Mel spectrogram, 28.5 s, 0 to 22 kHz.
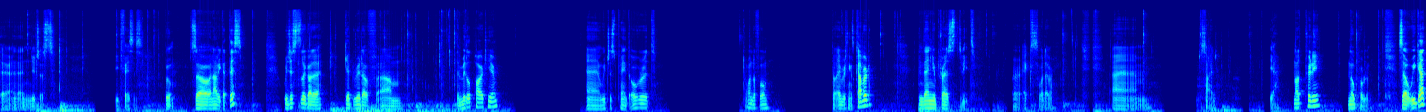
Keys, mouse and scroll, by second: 1.8 Delete, 2.9 middle click, 5.0 middle click, 6.6 KP_3, 7.6 shift+middle click, 8.3-8.6 scroll up 7, 8.8 shift+middle click, 9.2 scroll down 1, 10.3 click, 19.0 Delete, 20.6 middle click, 21.4-21.9 scroll down 5, 21.9 middle click, 23.7 click, 24.4 x, 25.2 middle click, 26.3 scroll down 2, 26.8 middle click, 27.2 Tab, 27.5 middle click.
